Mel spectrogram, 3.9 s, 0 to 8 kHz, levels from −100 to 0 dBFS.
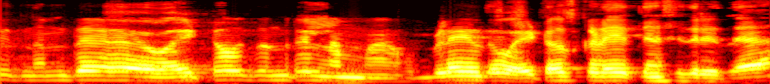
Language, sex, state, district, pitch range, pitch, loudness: Kannada, male, Karnataka, Dharwad, 135-165 Hz, 150 Hz, -13 LUFS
